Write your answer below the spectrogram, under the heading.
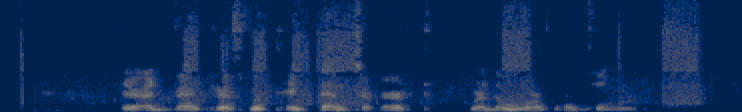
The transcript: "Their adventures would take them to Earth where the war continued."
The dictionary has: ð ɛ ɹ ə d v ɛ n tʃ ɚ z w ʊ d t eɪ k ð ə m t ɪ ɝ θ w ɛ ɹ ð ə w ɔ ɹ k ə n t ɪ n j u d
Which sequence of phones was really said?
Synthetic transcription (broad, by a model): ð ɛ ɹ ə d v ɛ n tʃ ɚ z w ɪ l t eɪ k ð ə m t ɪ ɝ θ w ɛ ɹ ð ə w ɔ ɹ k ə n t ɪ n j u d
